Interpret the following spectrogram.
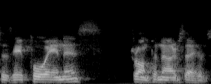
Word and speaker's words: Trompenaars: There's a very famous, and there's a YouTube video of von, it's pronounced as F-O-N-S, Trompenaars, I have spelled out here, T-R-O-M-P-E-N-A-A-R-S.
